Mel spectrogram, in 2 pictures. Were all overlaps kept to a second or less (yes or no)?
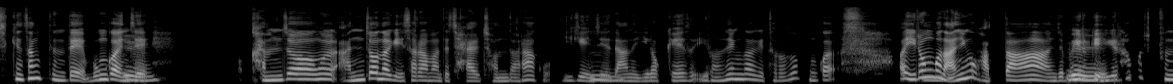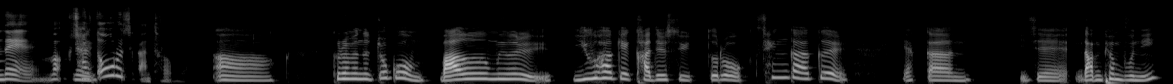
yes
